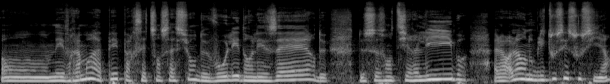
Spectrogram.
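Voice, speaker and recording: In a very clean recording with a silent background, a woman with a dark, mellow tone talks at a moderate pace with lively intonation. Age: 50s. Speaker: pole dance athlete. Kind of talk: radio interview.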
